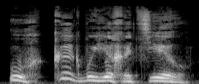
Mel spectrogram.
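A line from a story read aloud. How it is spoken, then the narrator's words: Exclaiming. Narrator (Russian): воскликнул Алешка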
